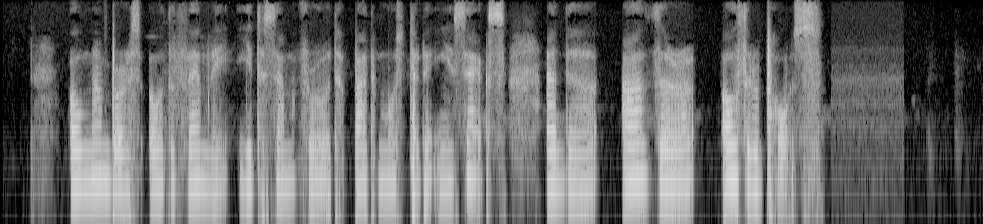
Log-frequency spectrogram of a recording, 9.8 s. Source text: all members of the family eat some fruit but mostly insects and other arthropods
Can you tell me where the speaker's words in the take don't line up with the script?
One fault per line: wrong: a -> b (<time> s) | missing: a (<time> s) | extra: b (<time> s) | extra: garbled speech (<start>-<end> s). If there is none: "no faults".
no faults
